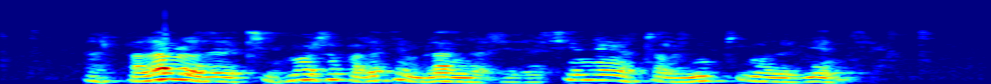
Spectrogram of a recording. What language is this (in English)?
Spanish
